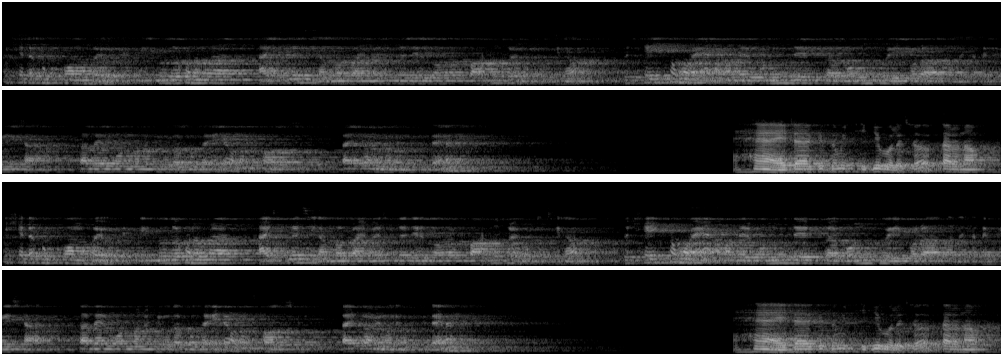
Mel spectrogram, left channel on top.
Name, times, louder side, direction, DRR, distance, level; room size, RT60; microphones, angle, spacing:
voice 1, 0.0-2.3 2.6-5.8 6.2-10.4 10.8-13.1 13.4-14.6, right 1 dB, 85° right, 3 dB, 5.3 m, -34 dB
voice 2, 17.3-19.7, left 1 dB, 25° left, 5 dB, 1.6 m, -29 dB
23.0 x 21.5 x 10.0 m, 2.5 s
head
